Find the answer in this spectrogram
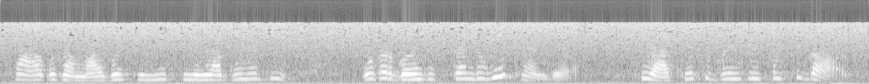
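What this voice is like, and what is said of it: French-accented English. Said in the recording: “Oh, you have an accent. Are you a foreigner? ... My accent is French.”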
